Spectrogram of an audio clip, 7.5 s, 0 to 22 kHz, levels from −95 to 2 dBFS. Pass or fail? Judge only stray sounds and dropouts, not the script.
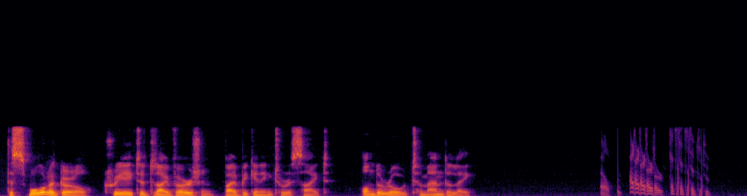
fail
